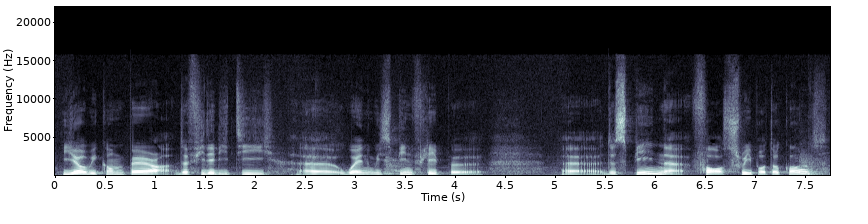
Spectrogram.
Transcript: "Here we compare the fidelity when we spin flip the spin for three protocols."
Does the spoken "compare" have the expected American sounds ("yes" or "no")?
yes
